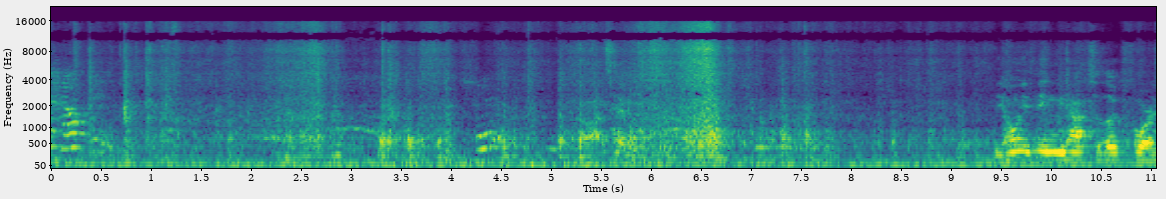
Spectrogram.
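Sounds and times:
plastic bag rustling: 1.0 - 11.0.

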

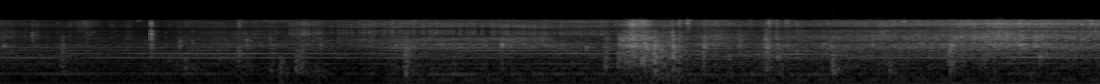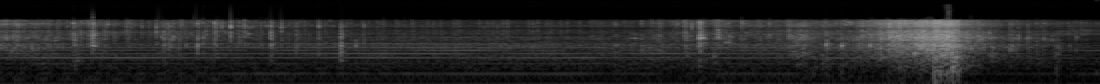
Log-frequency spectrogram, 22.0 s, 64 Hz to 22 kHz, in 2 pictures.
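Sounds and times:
hydraulic whine of loader: 0.0 - 22.0.

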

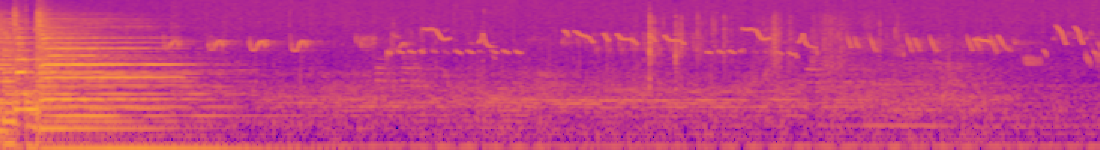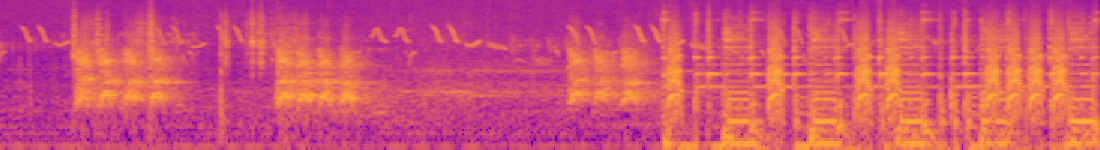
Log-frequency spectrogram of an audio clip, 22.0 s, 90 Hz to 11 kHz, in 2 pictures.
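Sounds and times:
birds chirping: 1.0 - 22.0
dog barking: 11.8 - 13.0, 13.7 - 18.0, 18.6 - 20.2, 20.9 - 21.9
music with steady beat: 17.7 - 22.0.

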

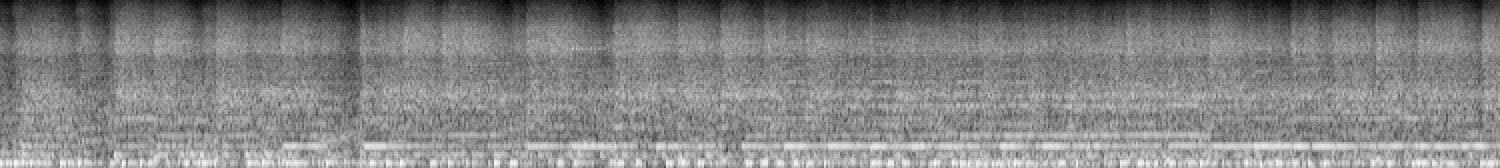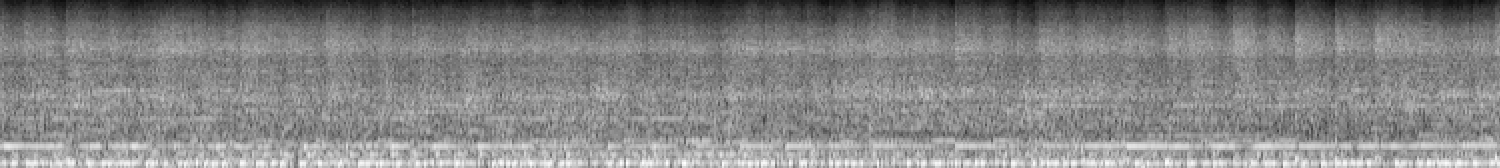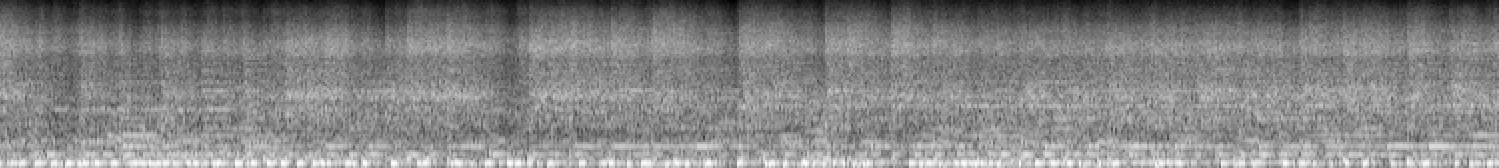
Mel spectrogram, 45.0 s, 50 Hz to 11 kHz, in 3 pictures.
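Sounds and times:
cymbals clashing: 0.0 - 44.9
drum beating: 0.0 - 44.9
gong ringing: 0.0 - 44.9.

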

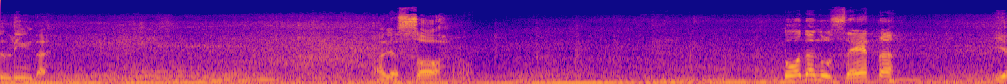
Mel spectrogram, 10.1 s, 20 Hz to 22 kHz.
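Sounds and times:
vehicle engine rumble: 0.0 - 10.0.

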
